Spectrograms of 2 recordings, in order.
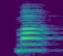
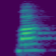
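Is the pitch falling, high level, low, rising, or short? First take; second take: short; short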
